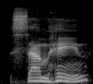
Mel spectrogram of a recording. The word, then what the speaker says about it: Samhain: It's spelled Samhain, S-A-M-H-A-I-N, but it's pronounced Samhain.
